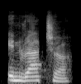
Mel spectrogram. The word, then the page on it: enrapture: Indian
